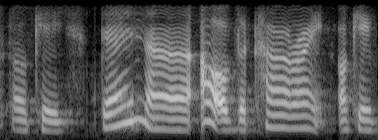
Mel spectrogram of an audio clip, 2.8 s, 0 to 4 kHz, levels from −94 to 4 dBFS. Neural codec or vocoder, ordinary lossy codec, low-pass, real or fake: codec, 24 kHz, 3.1 kbps, DualCodec; none; 3.6 kHz; fake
